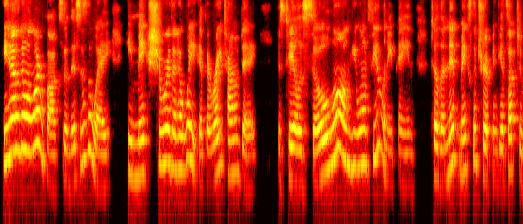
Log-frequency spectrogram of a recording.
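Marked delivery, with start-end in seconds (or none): none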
